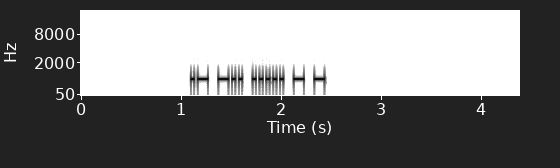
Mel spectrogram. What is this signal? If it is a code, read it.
Morse code, heard as a keyed tone, about 34 wpm, 700 Hz. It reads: AD5TT
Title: Call Signs Repeated 3x - 35wpm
